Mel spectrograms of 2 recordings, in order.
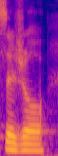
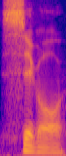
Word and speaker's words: Sigil: is spelled sigil in fact it should be pronounced sigil but no it's sigle hard but uh but if you if you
